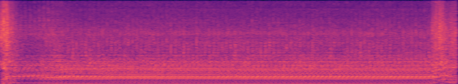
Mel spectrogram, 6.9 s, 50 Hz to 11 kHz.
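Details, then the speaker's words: Freshly built Mopar 360 V8 (1974 Plymouth Duster) during flat tappet cam break-in: deep, even rumble, no knocks, ticks or rattles; healthy running, no cam failure signs. "so number one is we're just listening to it running did it sound healthy you know how how are we going uh throughout each run and thankfully it sounded great we had no issues throughout any of"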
